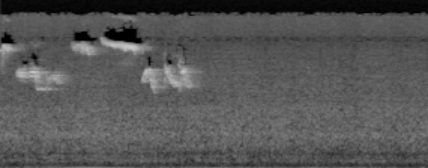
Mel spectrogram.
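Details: European robin defending territory from its apple tree perch at dusk, delivering several rapid high trilled and whistled notes in quick succession, accompanied by a low steady hum and broad background noise.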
